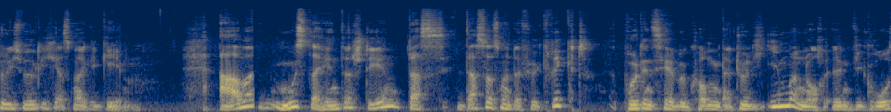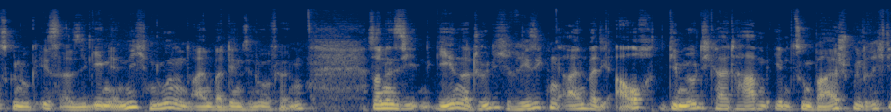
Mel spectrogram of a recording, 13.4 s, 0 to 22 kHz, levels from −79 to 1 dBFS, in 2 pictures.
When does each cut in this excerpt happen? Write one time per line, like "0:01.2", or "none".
0:01.9
0:05.4
0:08.1
0:08.7
0:11.2

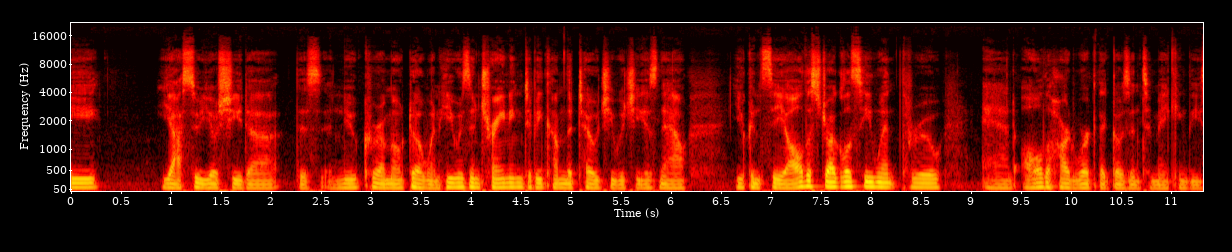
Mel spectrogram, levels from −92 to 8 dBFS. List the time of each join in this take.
none

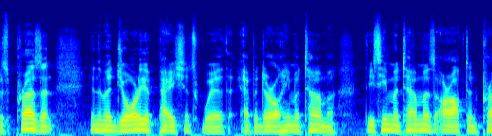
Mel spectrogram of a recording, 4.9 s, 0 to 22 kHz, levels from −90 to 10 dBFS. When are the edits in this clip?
none

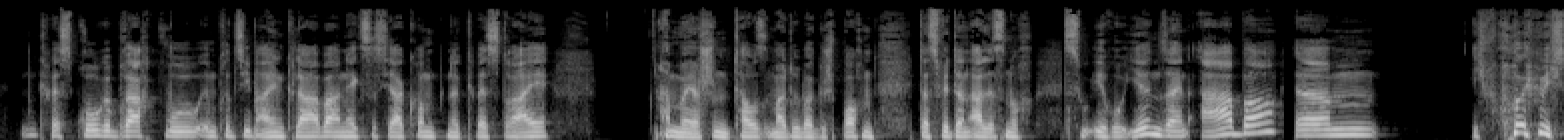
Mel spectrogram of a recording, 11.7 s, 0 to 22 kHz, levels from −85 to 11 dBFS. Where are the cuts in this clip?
0:01.9
0:08.0
0:09.6

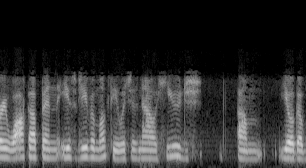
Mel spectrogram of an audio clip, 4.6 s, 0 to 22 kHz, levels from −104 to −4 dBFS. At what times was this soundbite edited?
0:01.2

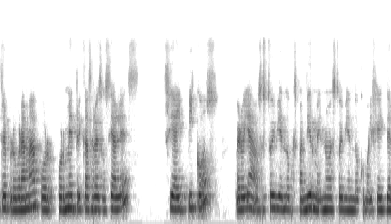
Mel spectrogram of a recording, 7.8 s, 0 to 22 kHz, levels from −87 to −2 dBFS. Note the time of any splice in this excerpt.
0:01.9
0:04.7
0:05.3
0:05.8

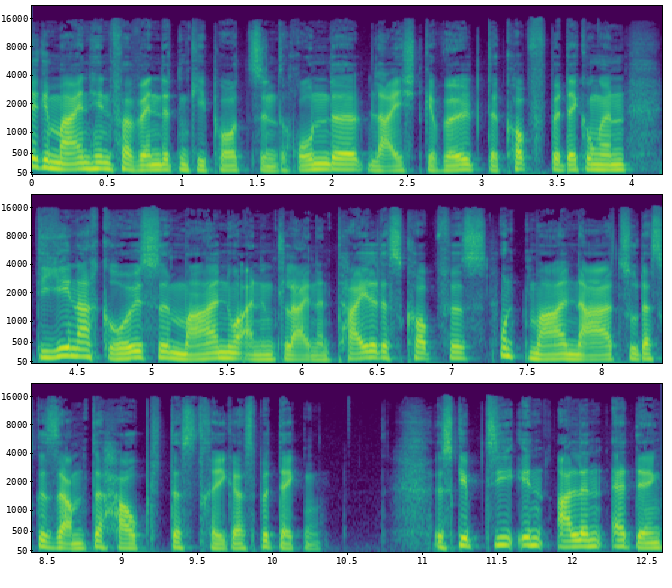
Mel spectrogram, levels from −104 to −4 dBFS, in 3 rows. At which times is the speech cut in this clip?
0:07.3

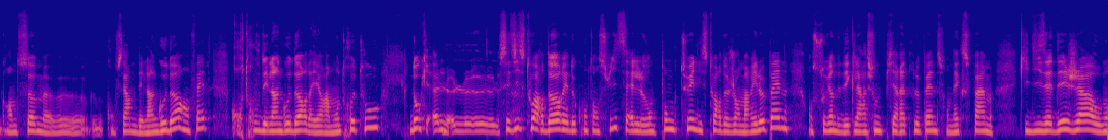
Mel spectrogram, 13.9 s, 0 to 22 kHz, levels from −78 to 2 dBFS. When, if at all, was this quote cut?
none

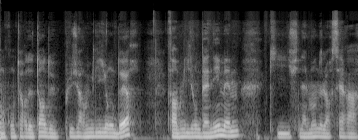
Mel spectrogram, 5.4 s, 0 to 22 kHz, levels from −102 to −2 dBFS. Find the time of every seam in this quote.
0:02.7

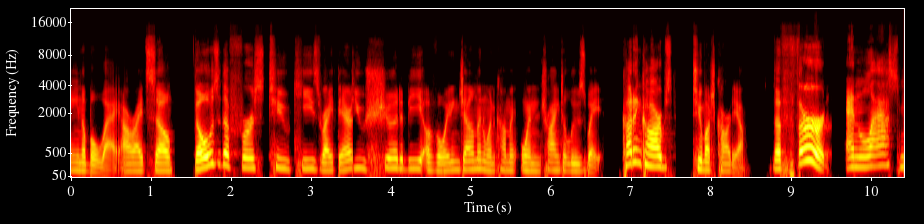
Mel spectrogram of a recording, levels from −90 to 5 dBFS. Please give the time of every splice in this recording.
0:03.5

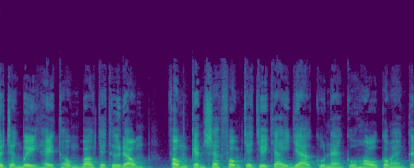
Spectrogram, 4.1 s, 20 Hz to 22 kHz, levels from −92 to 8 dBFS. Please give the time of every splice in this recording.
0:01.5

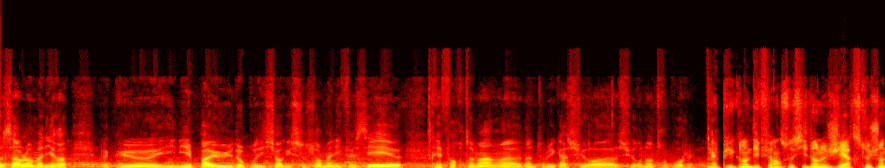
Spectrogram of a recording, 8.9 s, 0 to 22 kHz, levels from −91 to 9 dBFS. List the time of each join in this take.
none

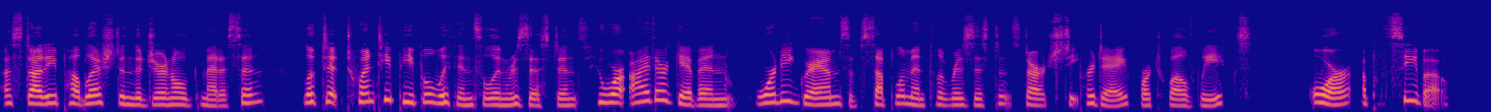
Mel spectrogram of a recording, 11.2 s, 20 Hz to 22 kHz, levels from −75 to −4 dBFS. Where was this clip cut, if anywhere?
0:01.4
0:08.1

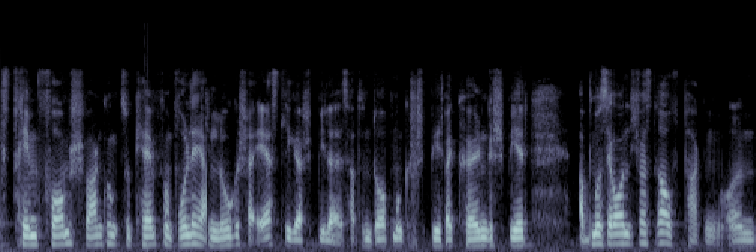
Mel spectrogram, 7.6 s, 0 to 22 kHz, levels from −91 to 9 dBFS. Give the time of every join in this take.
0:02.1
0:04.4
0:05.9

